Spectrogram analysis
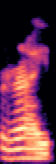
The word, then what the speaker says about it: write: Jadi W-nya nggak perlu dibaca gitu ya.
